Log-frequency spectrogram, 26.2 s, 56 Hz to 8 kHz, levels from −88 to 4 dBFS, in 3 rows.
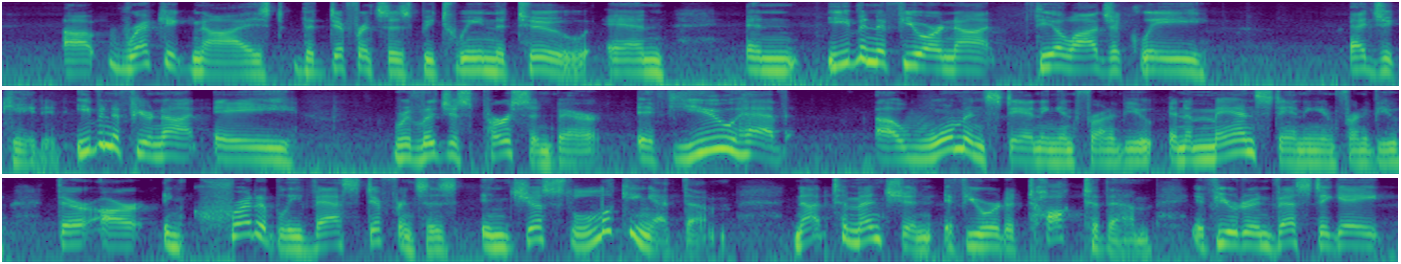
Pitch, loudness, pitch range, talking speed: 140 Hz, -21 LUFS, 120-165 Hz, 155 wpm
